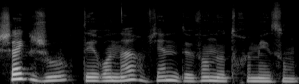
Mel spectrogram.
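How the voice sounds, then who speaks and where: A woman's dark, mellow voice with ordinary pitch variation, on a very clean recording with a silent background. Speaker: French teacher. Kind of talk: scripted narration. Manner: slow.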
